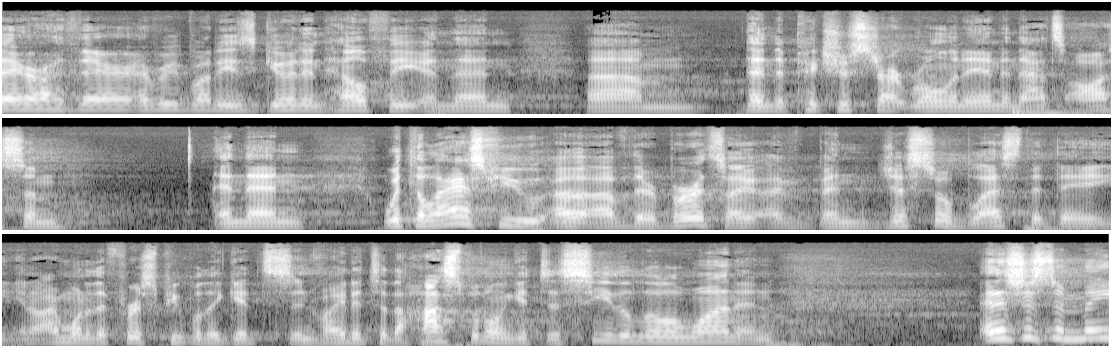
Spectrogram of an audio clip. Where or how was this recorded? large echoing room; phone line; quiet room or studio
large echoing room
